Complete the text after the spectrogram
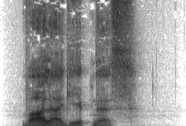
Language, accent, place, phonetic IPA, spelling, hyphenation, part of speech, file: German, Germany, Berlin, [ˈvaːlʔɛɐ̯ˌɡeːpnɪs], Wahlergebnis, Wahl‧er‧geb‧nis, noun, De-Wahlergebnis.ogg
- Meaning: election result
